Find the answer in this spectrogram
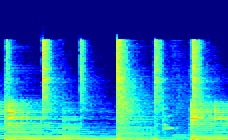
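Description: Live country band playing an instrumental passage: electric guitar holding sustained notes over bass and drums, with drum hits at the start, about a second in and near the end.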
